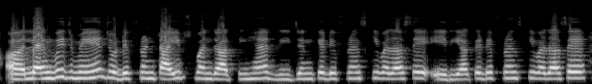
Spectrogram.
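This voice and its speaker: A woman's voice: high voice, fairly even intonation, moderate pace, dark tone, highs cut off. A woman with a Pakistani Urdu accent, an English instructor explaining concepts in a recorded lecture, mixing English terms and asking rhetorical questions.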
